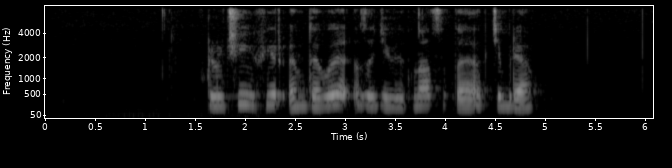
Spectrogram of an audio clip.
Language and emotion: Russian, neutral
